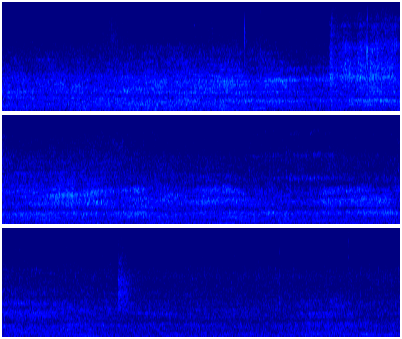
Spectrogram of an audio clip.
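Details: An outdoor urban setting after rain carries a continuous engine drone, with faint voices and no animal sounds heard.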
